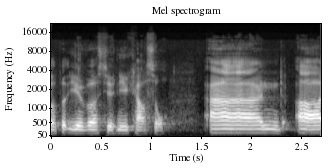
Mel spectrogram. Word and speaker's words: Newcastle: at the university of newcastle and uh it's got a short a in case you southerners were wondering um this bugged me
